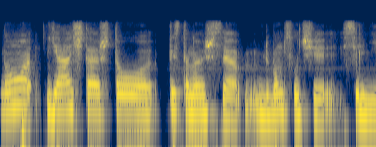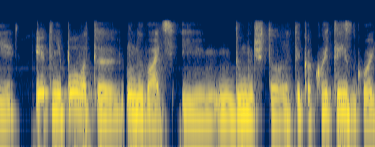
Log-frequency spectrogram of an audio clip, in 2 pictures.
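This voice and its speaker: A normal speaking voice from a woman, medium in pitch, with very even loudness and fairly even intonation. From Russia. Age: 20s. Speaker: university student. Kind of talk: recorded personal story.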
